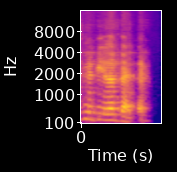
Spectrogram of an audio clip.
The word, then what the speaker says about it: Nabila Beder: Um and so I don't actually think I pronounce this the most proper, but this is how I pronounce it. So, my name is Nabila Beder.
